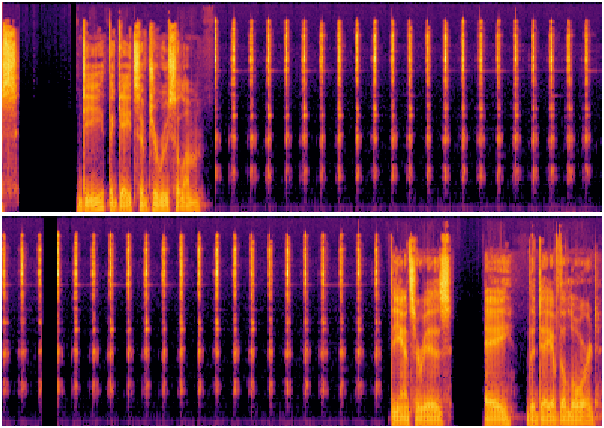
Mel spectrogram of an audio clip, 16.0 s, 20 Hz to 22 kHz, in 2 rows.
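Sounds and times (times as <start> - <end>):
clock ticking: 2.6 - 13.8.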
